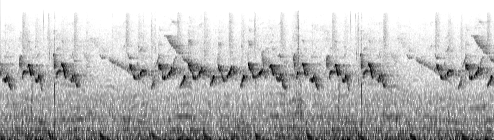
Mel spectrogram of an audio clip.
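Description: Songbirds chirping: a steady run of quick, repeated down-slurred chirps, several a second.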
